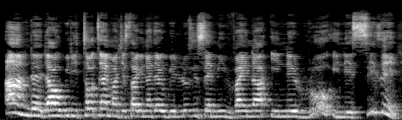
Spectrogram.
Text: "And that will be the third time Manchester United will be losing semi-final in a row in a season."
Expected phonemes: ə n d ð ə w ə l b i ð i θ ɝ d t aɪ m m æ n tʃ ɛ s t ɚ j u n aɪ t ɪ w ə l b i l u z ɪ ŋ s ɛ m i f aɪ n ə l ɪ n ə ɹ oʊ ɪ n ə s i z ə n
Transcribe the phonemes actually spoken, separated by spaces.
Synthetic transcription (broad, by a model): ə n d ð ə w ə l b i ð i t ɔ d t aɪ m m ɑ n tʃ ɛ s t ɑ j u n aɪ t ɪ w ə l b i l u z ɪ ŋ s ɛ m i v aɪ n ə ɪ n ə ɹ oʊ ɪ n ə s i z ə n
